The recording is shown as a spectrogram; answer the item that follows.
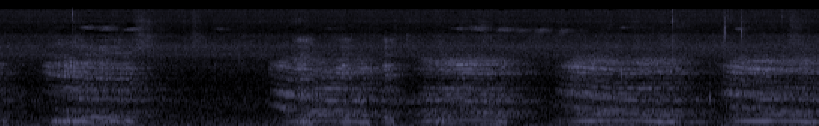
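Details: Rutting red deer stag in East Serbia's autumn countryside, late September, bellowing to compete for dominance and mates: five rich, hoarse, harmonic roars in a row, each roughly a second long, repeated about every one and a half seconds.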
